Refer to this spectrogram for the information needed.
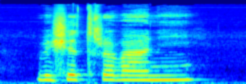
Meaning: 1. verbal noun of vyšetřovat 2. investigation
- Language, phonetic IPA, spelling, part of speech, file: Czech, [ˈvɪʃɛtr̝̊ovaːɲiː], vyšetřování, noun, Cs-vyšetřování.ogg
